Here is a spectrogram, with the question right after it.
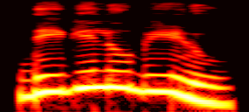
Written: ತಗುಲುಬೀಳು

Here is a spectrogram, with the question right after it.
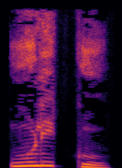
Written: ಉಳ್ಕ

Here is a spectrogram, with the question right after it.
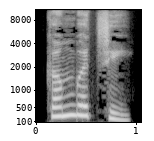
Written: ಗುಂಬಚ್ಚು

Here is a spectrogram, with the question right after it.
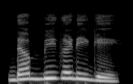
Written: ಡಬ್ಬಿಗಡಿಗೆ

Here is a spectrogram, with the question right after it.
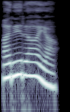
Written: ಅರಿರಾಯ

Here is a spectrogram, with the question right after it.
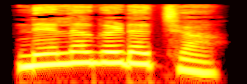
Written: ನೆಲಗಡಚ

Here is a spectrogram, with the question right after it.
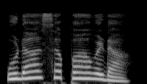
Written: ಉಡಾಸಪಾವಡ

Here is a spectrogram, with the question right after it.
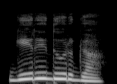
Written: ಗಿರಿದುರ್ಗ

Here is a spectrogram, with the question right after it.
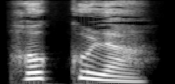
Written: ಹೊಕ್ಕುಳ

